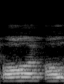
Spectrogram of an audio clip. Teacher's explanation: अंतिम जो ओ और औ बच जाते हैं, इन दोनों में जीभ का पिछला हिस्सा काम करता है, तो ये क्या होगा, पश्च।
